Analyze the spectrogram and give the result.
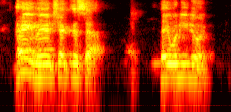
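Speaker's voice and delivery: put-on upbeat enthusiasm. Giving advice on pitching yourself, demonstrating acting enthusiastic. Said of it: "Act like you're enthusiastic".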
